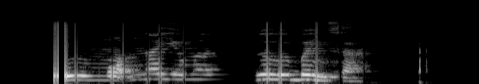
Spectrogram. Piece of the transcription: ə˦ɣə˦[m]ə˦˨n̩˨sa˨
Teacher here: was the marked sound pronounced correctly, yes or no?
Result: no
